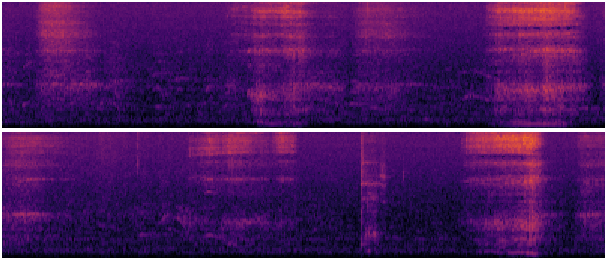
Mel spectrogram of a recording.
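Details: Loud rattling snoring roughly every four seconds with quieter breaths between, recorded in a small room; ordinary snoring.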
